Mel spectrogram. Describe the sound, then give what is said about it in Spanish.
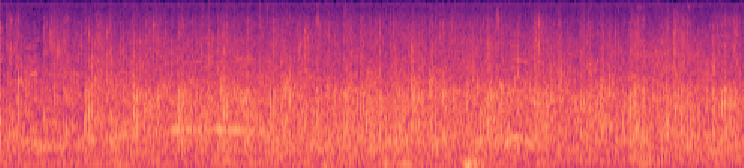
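An audience applauds steadily for several seconds for the speaker's mother-in-law, a dense wash of many hands clapping at once, holding an even loudness throughout. “A ver, un aplauso para la suegra.”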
